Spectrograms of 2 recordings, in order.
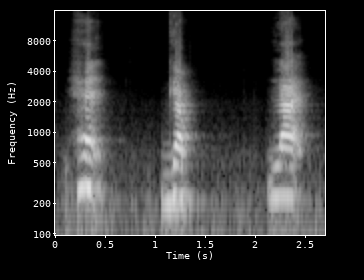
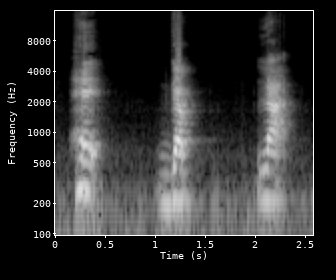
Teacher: les 3 points souscrits, ça veut dire 3 tons très lourds et créés en utilisant votre glotte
